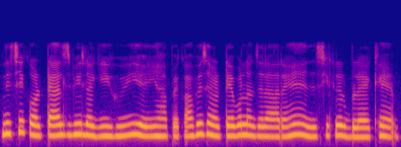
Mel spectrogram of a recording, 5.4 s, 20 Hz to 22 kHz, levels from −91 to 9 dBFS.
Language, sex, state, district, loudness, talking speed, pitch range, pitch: Hindi, female, Jharkhand, Garhwa, -13 LUFS, 200 wpm, 235-260 Hz, 245 Hz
